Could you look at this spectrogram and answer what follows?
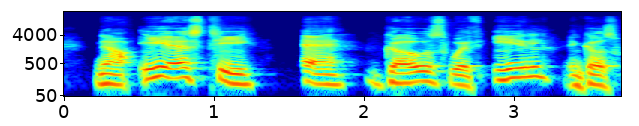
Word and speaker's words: est: All right, now on the bottom left, we're going to put one word, and that is also eh, but we're going to spell it E-S-T. Now, E-S-T, eh, goes with il, it goes with elle, and it goes with on.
